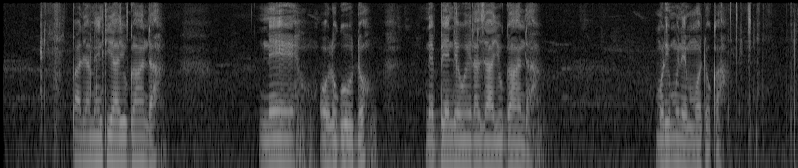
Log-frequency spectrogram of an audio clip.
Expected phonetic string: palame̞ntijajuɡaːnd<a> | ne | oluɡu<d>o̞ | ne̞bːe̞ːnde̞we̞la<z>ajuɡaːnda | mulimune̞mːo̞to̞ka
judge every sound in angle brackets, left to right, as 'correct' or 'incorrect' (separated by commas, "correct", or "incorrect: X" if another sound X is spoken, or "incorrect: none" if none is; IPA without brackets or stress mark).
correct, correct, correct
